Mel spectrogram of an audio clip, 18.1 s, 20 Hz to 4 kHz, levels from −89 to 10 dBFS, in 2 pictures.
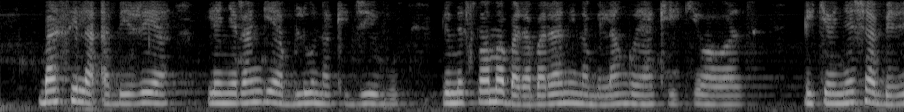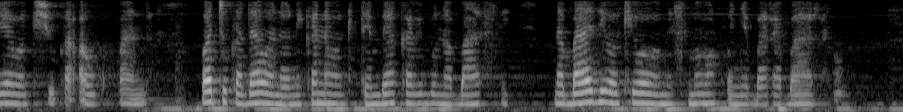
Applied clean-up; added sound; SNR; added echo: none; none; none; reverberation time 0.6 s.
